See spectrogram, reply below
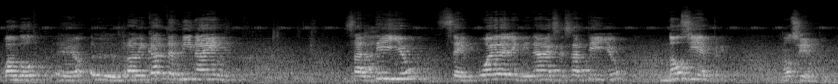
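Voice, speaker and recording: A man with a fairly high voice teaches a class, explaining slowly and firing questions at his students. He is heard from a distance in a very echoey room. Faint noise sits behind him. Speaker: language teacher. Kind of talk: classroom lesson.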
